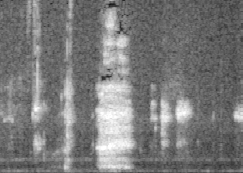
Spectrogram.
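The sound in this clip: Someone chews a piece of flavored candy while tasting it, producing faint, moist mouth noises with a few short bursts and one louder crunchy stretch in the middle.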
